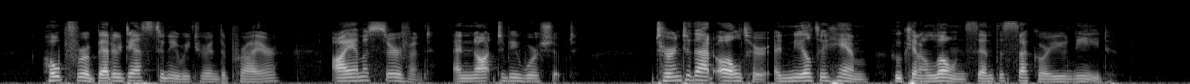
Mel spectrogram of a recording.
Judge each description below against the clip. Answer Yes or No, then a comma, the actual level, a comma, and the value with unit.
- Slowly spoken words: No, average, 165 wpm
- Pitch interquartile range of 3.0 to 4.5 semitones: Yes, average, 3.8 semitones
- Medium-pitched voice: Yes, medium, 150 Hz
